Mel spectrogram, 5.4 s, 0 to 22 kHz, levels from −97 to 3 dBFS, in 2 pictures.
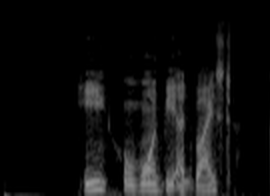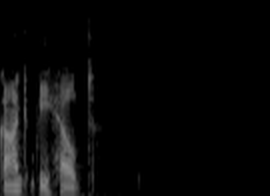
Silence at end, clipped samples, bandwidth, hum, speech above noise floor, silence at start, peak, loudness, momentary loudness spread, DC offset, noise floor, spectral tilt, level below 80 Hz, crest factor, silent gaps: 1.8 s; under 0.1%; 15.5 kHz; none; over 42 dB; 0.05 s; -28 dBFS; -49 LUFS; 9 LU; under 0.1%; under -90 dBFS; -6 dB/octave; -86 dBFS; 22 dB; none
